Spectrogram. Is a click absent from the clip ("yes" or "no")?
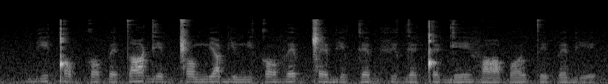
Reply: no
